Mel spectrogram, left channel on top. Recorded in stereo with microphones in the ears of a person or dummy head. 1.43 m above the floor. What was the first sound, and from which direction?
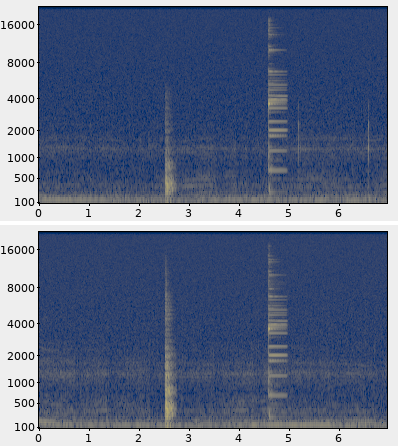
A gunshot, 60° right (ahead or behind).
